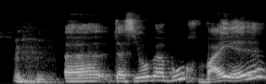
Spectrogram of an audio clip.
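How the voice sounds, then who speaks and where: This man has a fairly high pitch and a dark, mellow tone. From East Germany. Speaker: meditation teacher and former engineer. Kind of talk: interview.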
